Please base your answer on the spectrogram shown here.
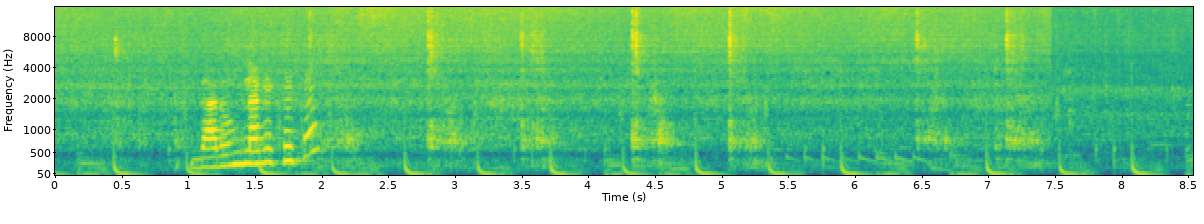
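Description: Taro pieces fry in a spiced pan with a continuous light sizzle, broken by a regular series of sharp scrapes and taps from stirring. A voice speaks briefly near the start.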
